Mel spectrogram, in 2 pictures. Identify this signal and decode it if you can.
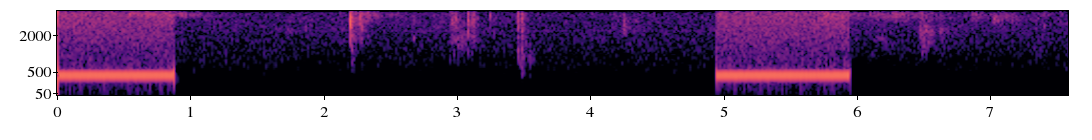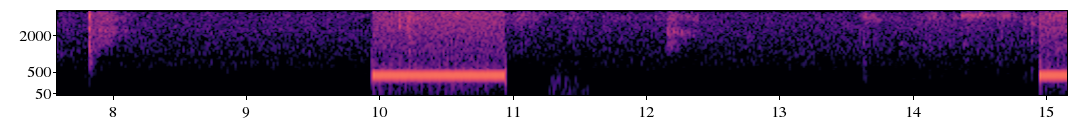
Ringback tone (Europe, 425 Hz).
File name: out- -2003- - - .45032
